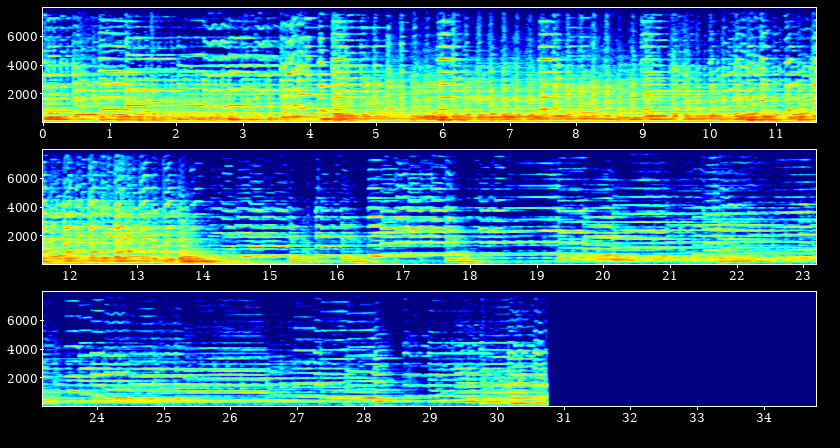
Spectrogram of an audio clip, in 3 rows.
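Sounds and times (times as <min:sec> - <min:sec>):
string quartet: 0:00.0 - 0:30.8.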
